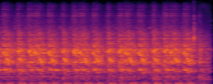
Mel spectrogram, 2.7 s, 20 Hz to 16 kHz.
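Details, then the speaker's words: Long-neglected Suzuki GS850G motorcycle, first start attempt after fitting the carbs and coils, with wiring unverified and points not cleaned: a quick pulsing beat of uneven strength, a loping gallop; suspected dead cylinder, spark not yet checked. "kind of sounds like a dead cylinder it's got a little bit of a Gallop"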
